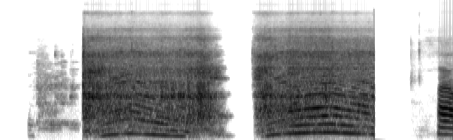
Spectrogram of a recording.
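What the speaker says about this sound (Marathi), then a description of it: "आपण तो मिक्सर चालू बंद करून" A kitchen mixer grinder whirs loudly grinding wet coconut and jaggery in two bursts of about one and a half seconds each, separated by a short pause, with a brief start at the end.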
